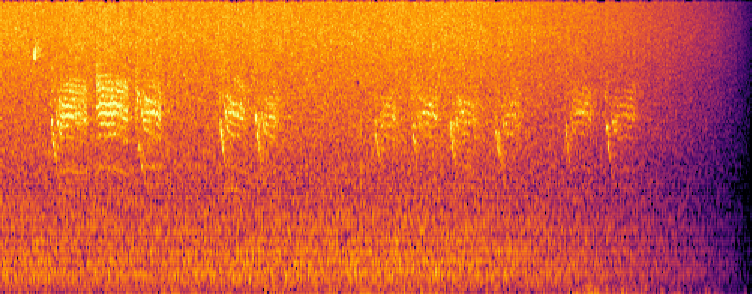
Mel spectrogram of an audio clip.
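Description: Outdoor ambience of steady noise with birds calling in short bursts of quick chirps, about five groups of calls spread through it. It fades out over the last second or two.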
